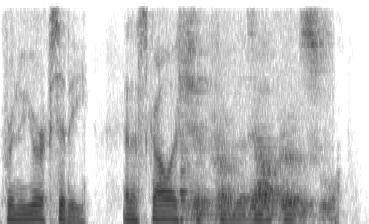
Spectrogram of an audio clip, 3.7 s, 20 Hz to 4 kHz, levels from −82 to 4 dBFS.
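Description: A speech recording heard through a call path that carries nothing above 4 kHz, which fits a narrowband codec such as G.711. From 0.96 to 1.24 s, just before "and a", the background flattens into a steady, featureless hiss about 5 dB quieter, and again from 3.48 s to the end, about 4 dB louder. This is likely comfort noise in place of the background, filling pauses while the sender stopped transmitting. From 1.82 to 3.33 s, starting after "and a", the voice turns suddenly roomy and hollow at roughly the same level, with room noise around 30 dB below the speech, likely a switch to a distant microphone.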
